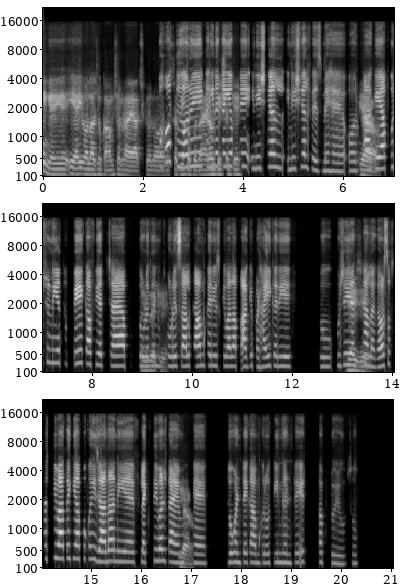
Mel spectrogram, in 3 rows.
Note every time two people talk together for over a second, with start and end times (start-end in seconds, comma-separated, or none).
2.3-3.9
